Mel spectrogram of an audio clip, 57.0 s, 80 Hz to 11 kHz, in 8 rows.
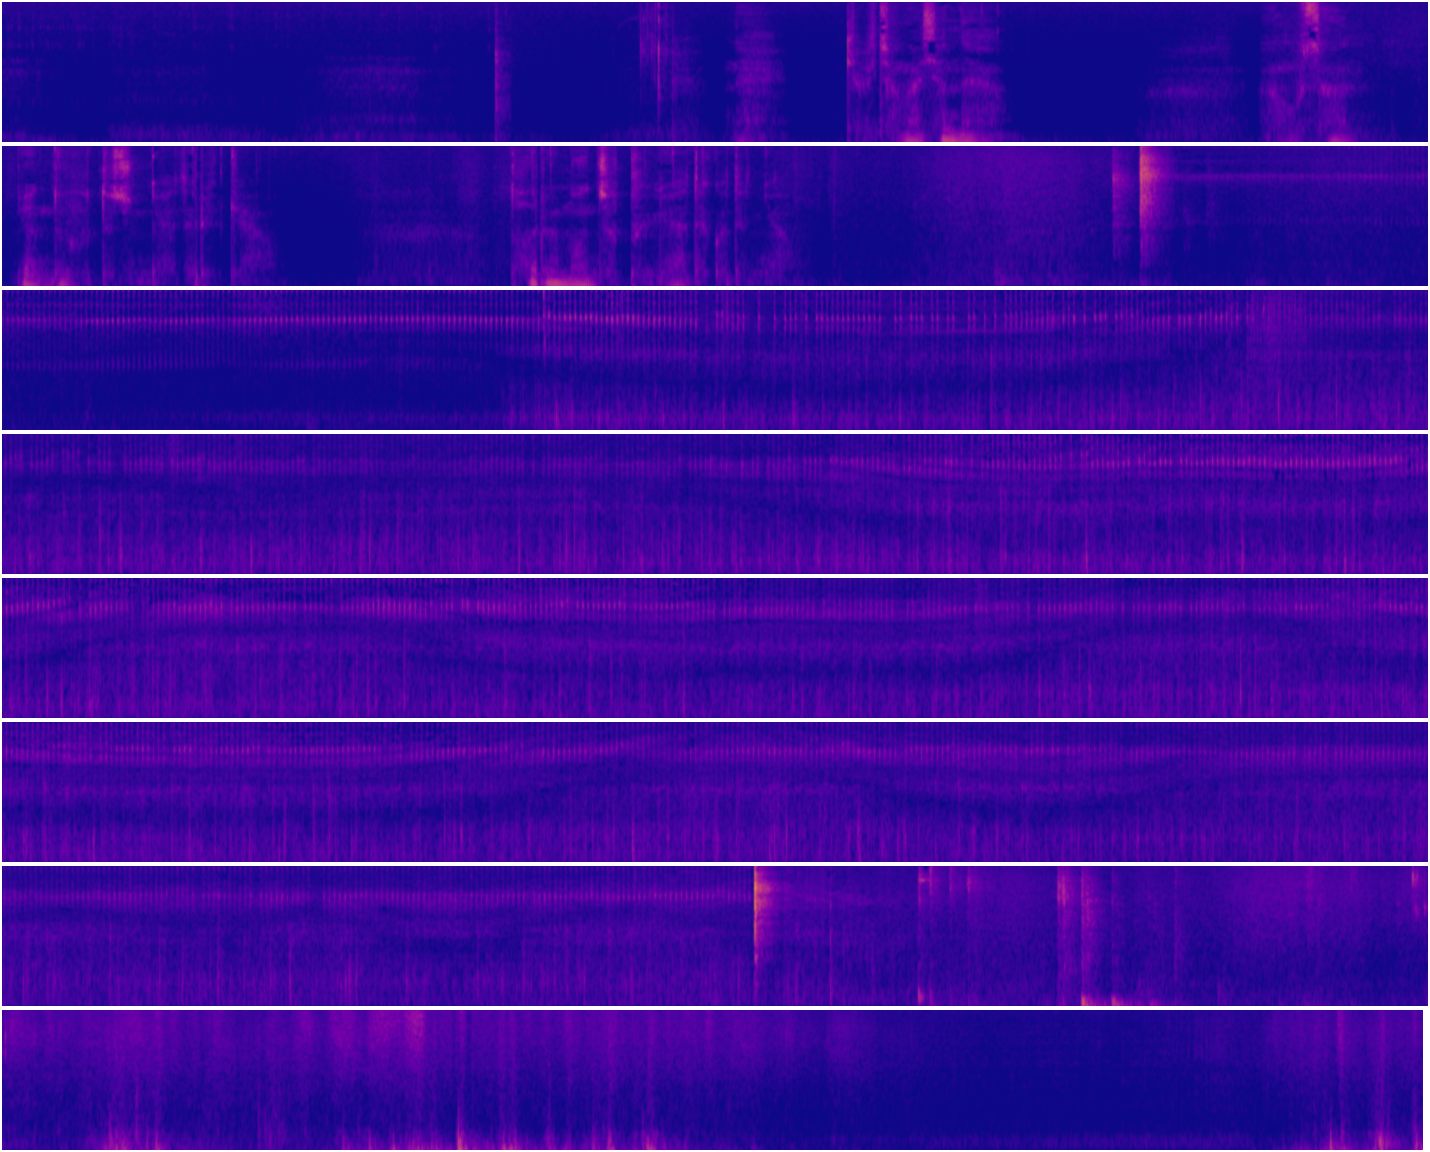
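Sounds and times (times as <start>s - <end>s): facial steamer hissing: 12.7s - 47.9s.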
